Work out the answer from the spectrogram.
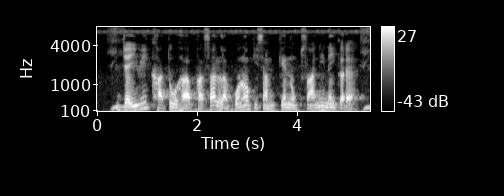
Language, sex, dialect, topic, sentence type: Chhattisgarhi, male, Western/Budati/Khatahi, agriculture, statement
